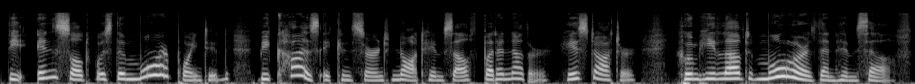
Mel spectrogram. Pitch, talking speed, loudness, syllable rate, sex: 240 Hz, 140 wpm, -18 LUFS, 4.1 syllables/s, female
